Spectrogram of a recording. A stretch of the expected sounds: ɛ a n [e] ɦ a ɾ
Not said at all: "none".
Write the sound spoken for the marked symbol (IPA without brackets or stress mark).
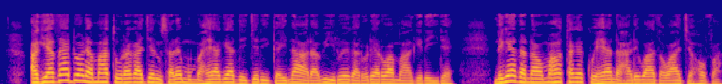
a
